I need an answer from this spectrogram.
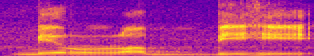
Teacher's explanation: idgham bila gunnah, langsung masuk ke huruf ra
